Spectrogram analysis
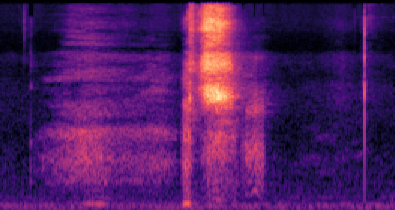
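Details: A quick in-breath, then one sharp, hissing sneeze and quiet room noise, recorded while a pet is being trained to say 'bless you'; sneeze.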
